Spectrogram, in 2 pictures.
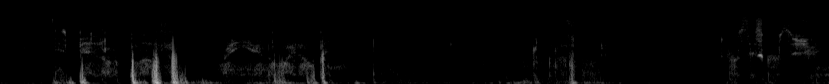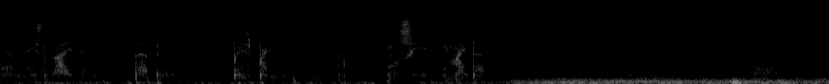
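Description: A man whispering close to the microphone in short, breathy phrases. A low steady rumble comes in near the end.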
